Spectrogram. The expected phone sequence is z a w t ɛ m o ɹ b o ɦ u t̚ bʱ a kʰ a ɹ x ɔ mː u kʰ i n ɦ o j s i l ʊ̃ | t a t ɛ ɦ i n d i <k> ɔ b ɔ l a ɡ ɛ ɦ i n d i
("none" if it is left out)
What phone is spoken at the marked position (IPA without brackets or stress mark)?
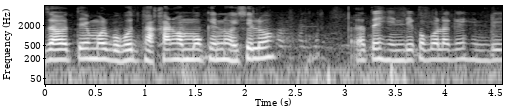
k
